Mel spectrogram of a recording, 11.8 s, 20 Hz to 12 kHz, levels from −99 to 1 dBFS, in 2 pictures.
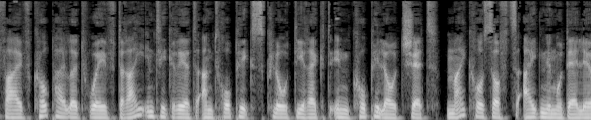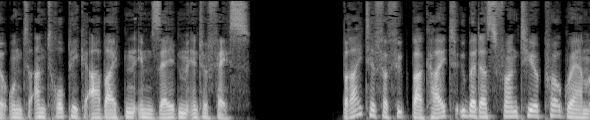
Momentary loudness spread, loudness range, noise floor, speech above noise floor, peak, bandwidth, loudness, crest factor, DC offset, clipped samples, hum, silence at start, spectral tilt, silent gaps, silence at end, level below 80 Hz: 4 LU; 2 LU; under -90 dBFS; over 70 dB; -2 dBFS; 12 kHz; -21 LUFS; 18 dB; under 0.1%; under 0.1%; none; 0 s; -6 dB/octave; 8.53-9.24 s; 0 s; -48 dBFS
